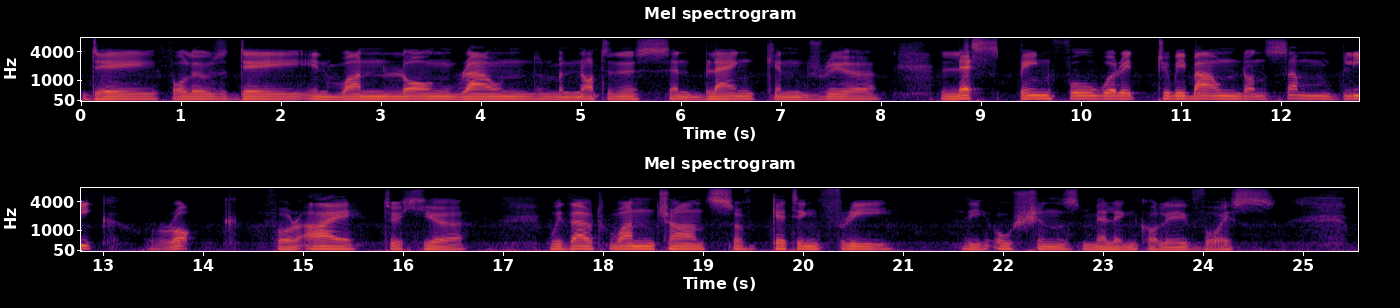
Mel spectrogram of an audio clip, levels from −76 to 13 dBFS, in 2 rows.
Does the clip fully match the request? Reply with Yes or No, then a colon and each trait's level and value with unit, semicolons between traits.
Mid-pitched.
No: low, 115 Hz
